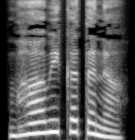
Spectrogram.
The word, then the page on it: ಭಾವಿಕತನ: kannada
